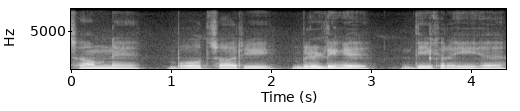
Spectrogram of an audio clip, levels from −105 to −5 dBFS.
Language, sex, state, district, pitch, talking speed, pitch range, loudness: Hindi, male, Haryana, Charkhi Dadri, 105 Hz, 95 wpm, 105-110 Hz, -17 LUFS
